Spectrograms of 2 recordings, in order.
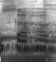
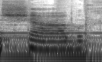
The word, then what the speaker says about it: साहब: रोश गुला ऐसे ही पहाड़ी लोग साहब को को शाब और सामान को सामान वो स को श का उच्चारण करते हैं और महाराष्ट्र के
